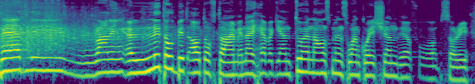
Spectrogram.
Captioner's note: applause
